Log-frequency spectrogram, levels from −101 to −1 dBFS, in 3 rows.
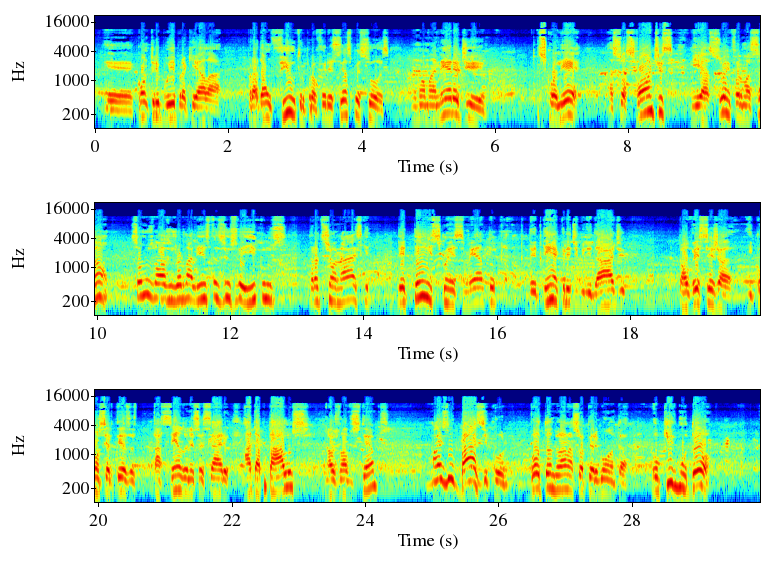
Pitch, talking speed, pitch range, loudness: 195 Hz, 120 wpm, 165-235 Hz, -17 LUFS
